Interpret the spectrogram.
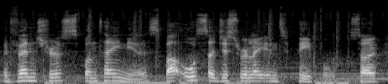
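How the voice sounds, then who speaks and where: A man's voice: fairly high pitch, normal speed, faint music behind. A man talking casually, like a host and dating coach chatting and giving commentary.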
